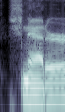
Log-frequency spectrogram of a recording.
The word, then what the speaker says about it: Schnatter: Schnatter.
